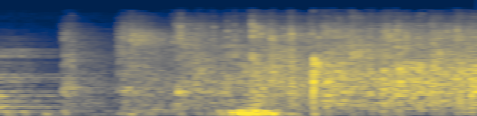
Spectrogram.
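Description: Audience applause, many hands clapping, starting about half a second in and growing louder.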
